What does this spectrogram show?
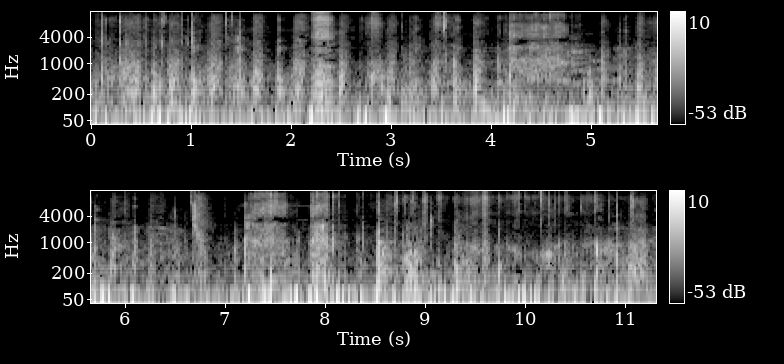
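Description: Crunching and chewing of crumbly sesame-topped shortbread cookies, a dense run of small crackles and clicks from the mouth, with two longer hissy stretches in the middle.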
